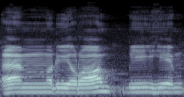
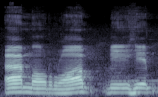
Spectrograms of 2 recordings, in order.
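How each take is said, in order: First: The first r keeps its vowel before rabbihim. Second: The first r merges into a doubled r.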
